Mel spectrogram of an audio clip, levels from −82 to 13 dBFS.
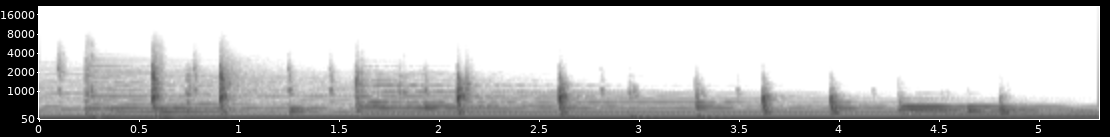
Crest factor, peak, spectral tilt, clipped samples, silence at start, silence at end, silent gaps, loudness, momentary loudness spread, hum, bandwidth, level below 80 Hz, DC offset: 18 dB; -2 dBFS; -10 dB/octave; under 0.1%; 0 s; 0 s; none; -23 LUFS; 2 LU; none; 3.8 kHz; -22 dBFS; under 0.1%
